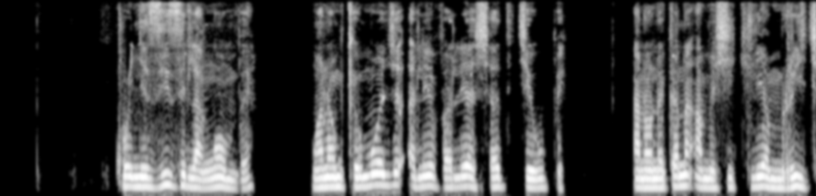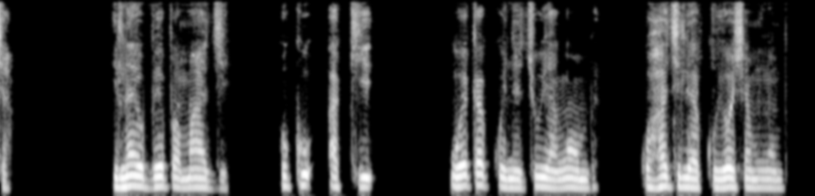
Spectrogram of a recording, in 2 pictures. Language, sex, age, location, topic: Swahili, male, 25-35, Nakuru, agriculture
